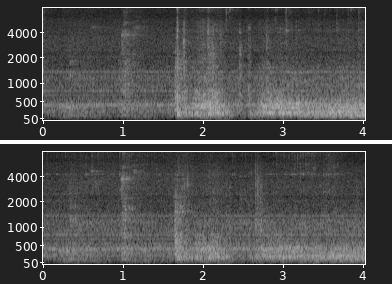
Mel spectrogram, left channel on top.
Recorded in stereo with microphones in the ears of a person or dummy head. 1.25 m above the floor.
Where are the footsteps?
15° right (ahead or behind), 4.5 m; by 2.2 s 25° right (ahead or behind), 6 m.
